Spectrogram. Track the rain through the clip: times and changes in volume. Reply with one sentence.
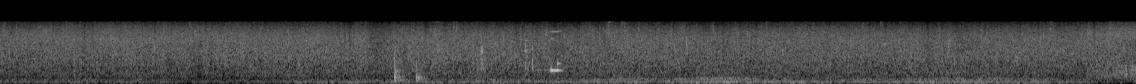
You can hear the rain from 0.0 to 11.3 s, at a steady volume.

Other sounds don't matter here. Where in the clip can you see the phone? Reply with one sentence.
You can hear the phone from 3.9 to 5.7 s.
